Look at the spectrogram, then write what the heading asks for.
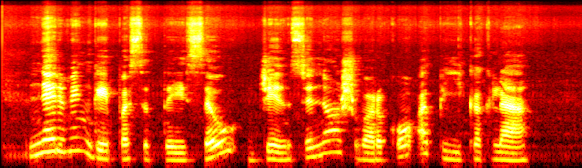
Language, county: Lithuanian, Utena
